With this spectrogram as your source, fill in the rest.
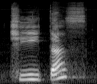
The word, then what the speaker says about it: chiítas: algo de los chiítas la palabra chiítas presenta un hiato simple verdad dos vocales cerradas iguales pero la sílaba tónica es la segunda y eso quiere decir que la palabra se entiende como grave una grave que termine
